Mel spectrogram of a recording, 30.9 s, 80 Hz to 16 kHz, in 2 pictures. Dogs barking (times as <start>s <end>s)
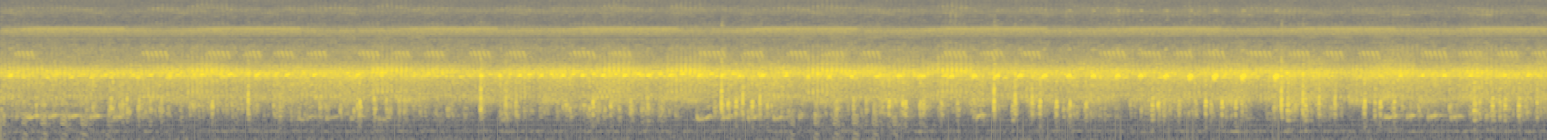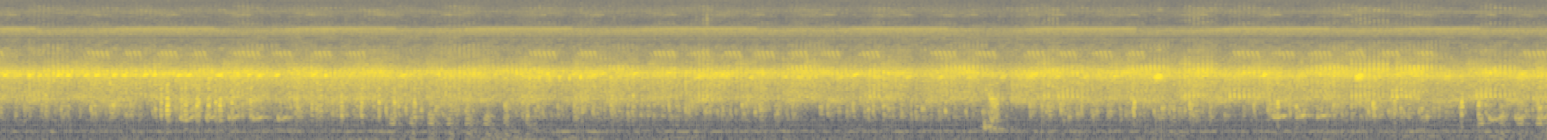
28.2s 28.9s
